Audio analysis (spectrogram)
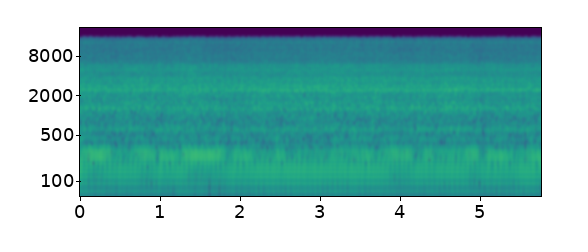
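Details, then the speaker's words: VW Lupo 1.8T turbo first restart after engine failure, rebuilt with H-beam conrods, new bearing shells and 2 mm thick head gasket: steady, even idle with smooth low hum, no knocks, ticks or misses; runs very well. "alles ist fertig also der wagen läuft sehr sehr gut erstaunlich sehr sehr gut da bin ich auch bisschen stolz ja läuft sehr sehr gut"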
